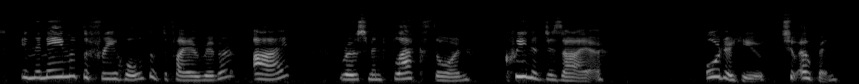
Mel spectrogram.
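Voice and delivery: soft-spoken, quiet yet far-reaching voice. Narrator voicing a queen ordering a gateway to open, quiet but carrying voice. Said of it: "she speaks quietly, but her voice carries strongly".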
